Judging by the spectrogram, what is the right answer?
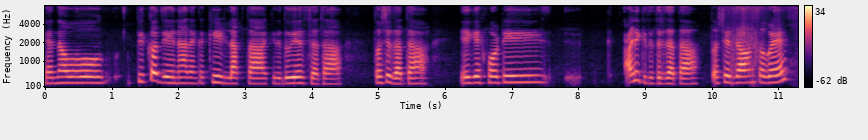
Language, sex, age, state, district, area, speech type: Goan Konkani, female, 30-45, Goa, Murmgao, rural, spontaneous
